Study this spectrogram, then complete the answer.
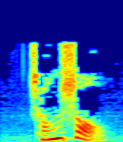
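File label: "承受", Mandarin Chinese; chinese flashcards; hsk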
